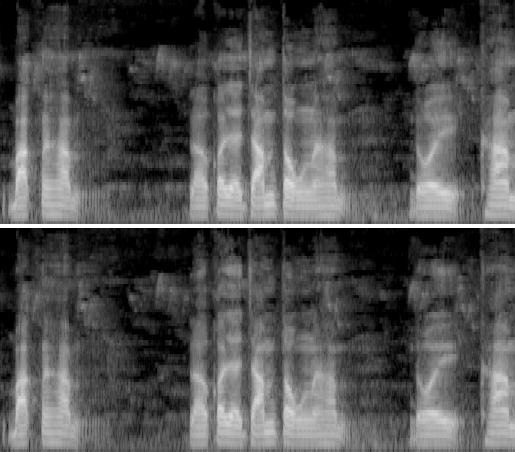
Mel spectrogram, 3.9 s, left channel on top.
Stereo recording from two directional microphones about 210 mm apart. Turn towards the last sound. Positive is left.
turn(degrees=5)  # may be behind; listen again after turning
